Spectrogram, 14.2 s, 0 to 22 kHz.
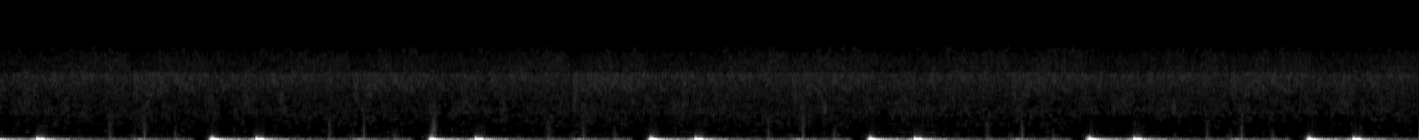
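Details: Clear paired lub-dub heart sounds, regular but very slow at about 27 beats a minute, labelled as a woman's heartbeat; heartbeat.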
